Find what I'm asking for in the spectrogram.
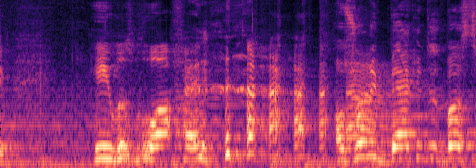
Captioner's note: laughter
